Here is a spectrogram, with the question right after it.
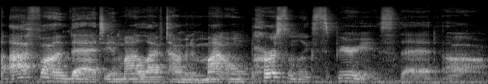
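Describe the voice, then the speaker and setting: Noticeable background noise and audible room echo surround the recording. The speaker is a man with a medium pitch. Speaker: vlogger. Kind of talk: casual video response monologue. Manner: fast.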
